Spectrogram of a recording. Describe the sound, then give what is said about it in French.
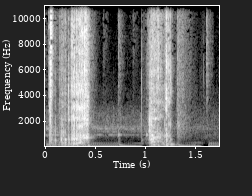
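A child burps twice into a funnel, each burp a raspy burst that trails into a hollow, buzzing resonance. The sound is fairly loud, with no talking. “très malade, oui, qui rote dans un entonnoir pour que ça résonne”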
